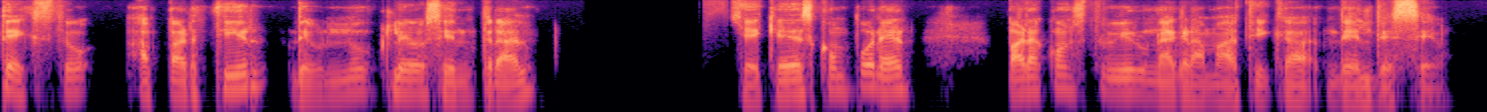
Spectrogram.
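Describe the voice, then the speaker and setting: A man speaks at a moderate pace with lively intonation, recorded dry and close with no echo over a quiet background. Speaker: professor. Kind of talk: lecture. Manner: reading aloud from text.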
